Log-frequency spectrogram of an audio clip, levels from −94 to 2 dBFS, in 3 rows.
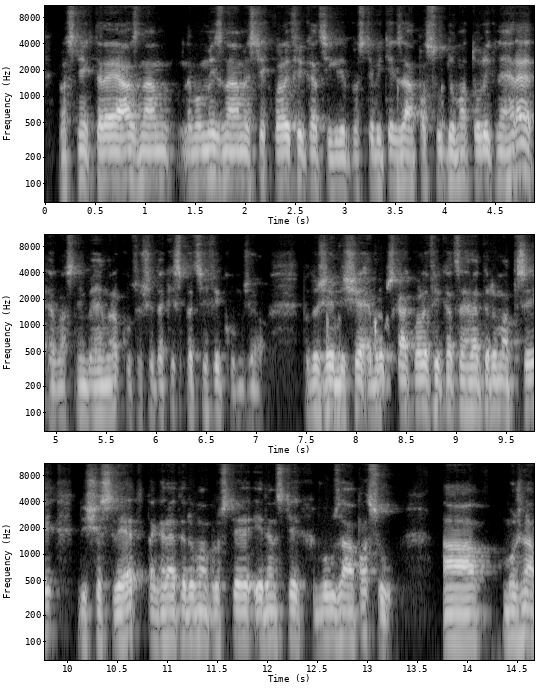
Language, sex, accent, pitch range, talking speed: Czech, male, native, 105-125 Hz, 200 wpm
